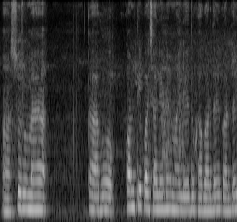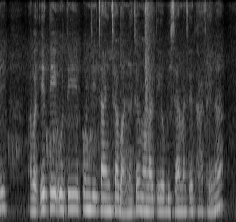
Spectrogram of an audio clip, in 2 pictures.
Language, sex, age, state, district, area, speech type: Nepali, female, 45-60, West Bengal, Jalpaiguri, urban, spontaneous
